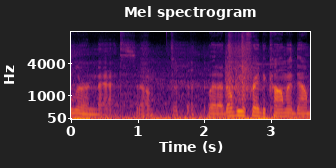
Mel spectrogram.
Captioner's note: laughing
